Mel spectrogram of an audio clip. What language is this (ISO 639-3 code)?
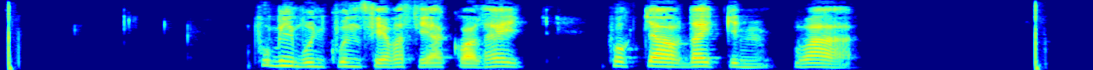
tha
